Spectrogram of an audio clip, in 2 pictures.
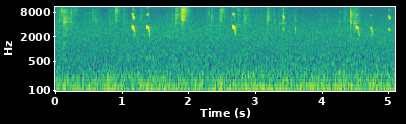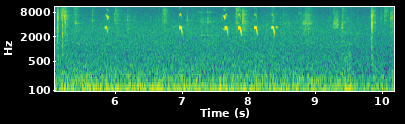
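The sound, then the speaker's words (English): A captive juvenile female bird, number 384, gives begging calls: thin, high-pitched chirps repeated in short irregular bursts throughout, over a steady low rumbling background noise. “That's 384 giving begging calls.”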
